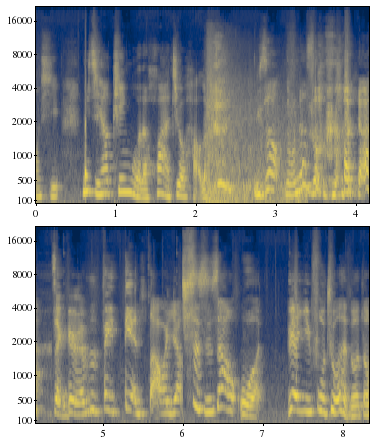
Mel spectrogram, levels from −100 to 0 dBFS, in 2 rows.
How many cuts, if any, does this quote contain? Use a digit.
1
